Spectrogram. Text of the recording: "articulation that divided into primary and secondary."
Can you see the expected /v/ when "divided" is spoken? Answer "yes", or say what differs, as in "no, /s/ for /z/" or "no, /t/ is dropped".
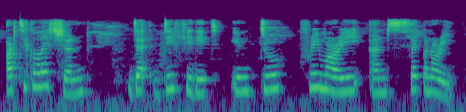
no, /f/ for /v/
